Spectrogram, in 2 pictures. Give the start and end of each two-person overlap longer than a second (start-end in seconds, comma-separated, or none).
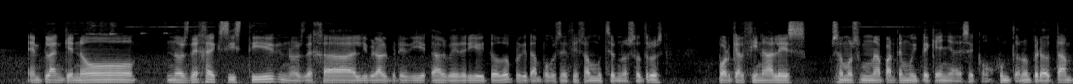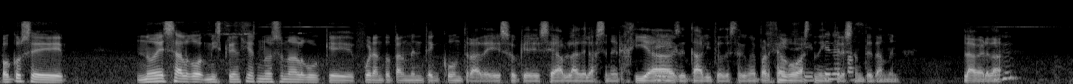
18.4-19.7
